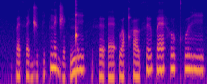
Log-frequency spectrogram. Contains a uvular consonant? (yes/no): yes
